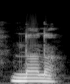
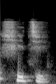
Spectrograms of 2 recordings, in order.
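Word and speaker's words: 七: এই যে এটা গো এর কাঞ্জি, এটা উচ্চারণ গো। গো মানে হচ্ছে 5। এরপর আছে রোকু। রোকু মানে 6। রোকু। এরপর নানা। নানা অথবা শিচি।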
